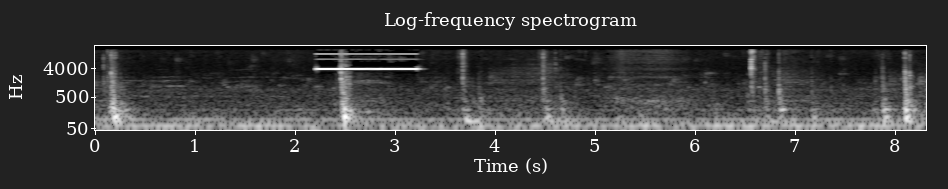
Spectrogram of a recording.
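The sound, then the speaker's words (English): A washing machine being set: one steady high electronic beep lasting about a second, with a few scattered clicks before and after, fairly faint overall. “sorry, I apologize. I'm just setting the washing machine here.”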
